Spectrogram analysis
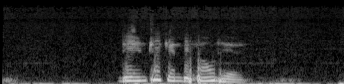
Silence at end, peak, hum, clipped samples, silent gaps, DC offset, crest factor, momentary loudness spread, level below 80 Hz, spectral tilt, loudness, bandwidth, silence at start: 0 s; -6 dBFS; none; under 0.1%; none; under 0.1%; 12 dB; 16 LU; -40 dBFS; -7.5 dB/octave; -17 LUFS; 16 kHz; 0.05 s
